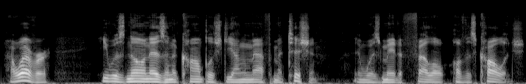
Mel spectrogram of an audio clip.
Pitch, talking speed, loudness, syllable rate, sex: 115 Hz, 195 wpm, -19 LUFS, 6.8 syllables/s, male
